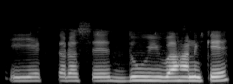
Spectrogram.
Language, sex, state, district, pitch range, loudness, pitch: Bhojpuri, male, Bihar, Saran, 170-180 Hz, -20 LUFS, 175 Hz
